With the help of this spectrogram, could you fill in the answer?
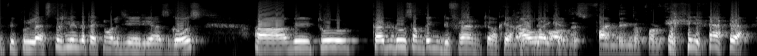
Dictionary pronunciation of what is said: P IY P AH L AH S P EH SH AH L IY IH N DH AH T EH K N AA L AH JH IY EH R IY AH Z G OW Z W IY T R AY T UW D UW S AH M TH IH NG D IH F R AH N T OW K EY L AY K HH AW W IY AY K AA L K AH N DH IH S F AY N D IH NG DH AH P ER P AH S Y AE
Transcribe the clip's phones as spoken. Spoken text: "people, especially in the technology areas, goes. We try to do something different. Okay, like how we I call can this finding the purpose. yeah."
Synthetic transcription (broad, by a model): P IY P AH L AH S P EH SH AH L IY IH N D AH T EH K N AA L AH JH IY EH R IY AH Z G OW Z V IY T R AY T UW D UW S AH M T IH NG D IH F R AH N T OW K EY HH AW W AY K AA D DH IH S F AY N D IH NG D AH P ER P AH Y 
